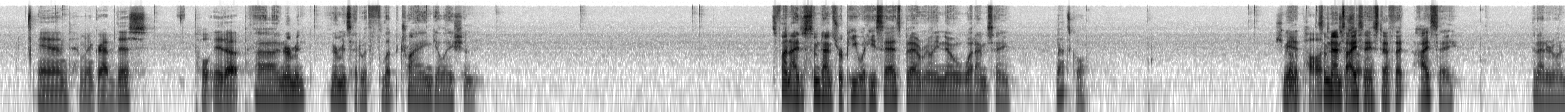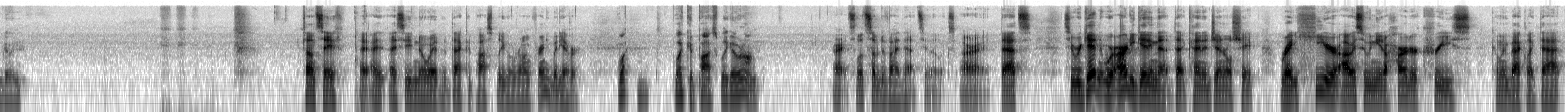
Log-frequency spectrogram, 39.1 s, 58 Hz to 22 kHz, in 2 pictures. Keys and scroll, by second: 21.2 space, 30.9 u.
